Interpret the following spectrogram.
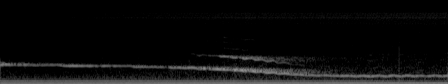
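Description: Operatic soprano voice singing softly on a nearly pure, sustained high note that slides slowly downward over about three seconds and settles on a lower held note.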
